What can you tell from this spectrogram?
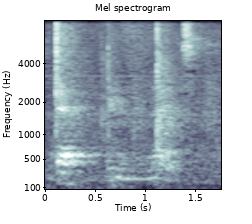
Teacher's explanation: Notice that this N in detonate has to be syllabic. This word still has 3 syllables, detonate. And it wouldn't be possible in this word to use a plain N and say detonate.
